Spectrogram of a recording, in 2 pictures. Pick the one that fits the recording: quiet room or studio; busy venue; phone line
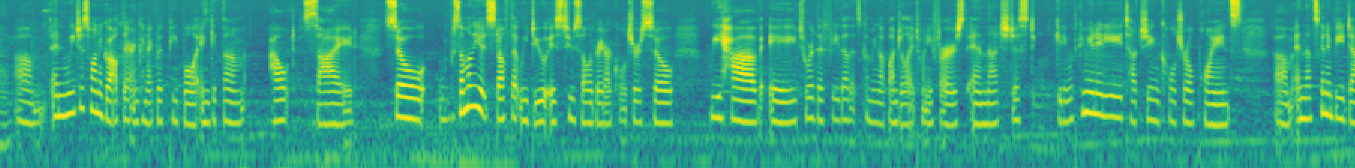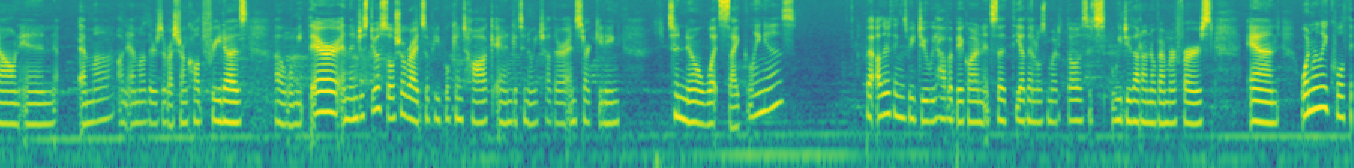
busy venue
